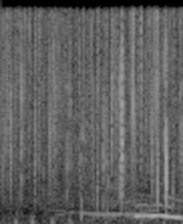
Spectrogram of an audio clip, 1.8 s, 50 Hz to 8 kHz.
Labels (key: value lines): label: biophony
recorder: SoundTrap 300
